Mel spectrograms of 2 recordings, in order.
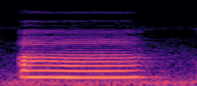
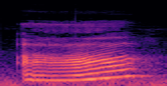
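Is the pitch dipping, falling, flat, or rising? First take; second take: flat; rising. First: The pitch stays level and flat. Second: The pitch rises like a question. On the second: "Nada dua naik seperti orang bertanya"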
